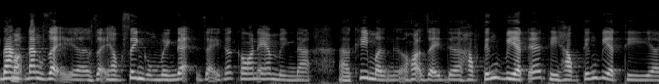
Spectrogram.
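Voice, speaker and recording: This woman has a plain, everyday voice, fairly high in pitch with ordinary pitch variation. She talks at a fairly slow pace. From Vietnam. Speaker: immigrant painting student and folk singer. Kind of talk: interview.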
